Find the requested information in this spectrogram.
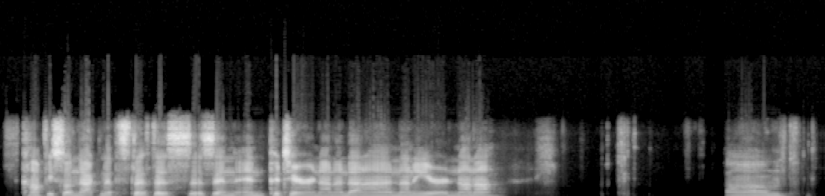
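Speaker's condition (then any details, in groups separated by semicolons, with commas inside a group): No condition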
